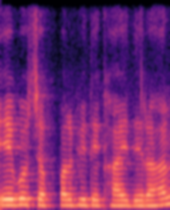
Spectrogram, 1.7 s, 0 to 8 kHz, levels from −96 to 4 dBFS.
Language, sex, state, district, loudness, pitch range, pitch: Bhojpuri, female, Uttar Pradesh, Ghazipur, -16 LUFS, 200-220 Hz, 210 Hz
